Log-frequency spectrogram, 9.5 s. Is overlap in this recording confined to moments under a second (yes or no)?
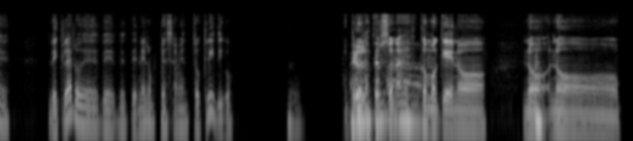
no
